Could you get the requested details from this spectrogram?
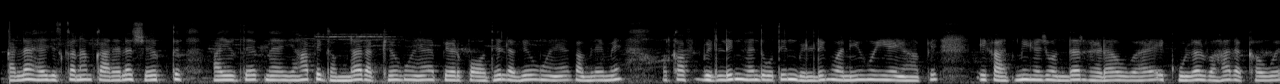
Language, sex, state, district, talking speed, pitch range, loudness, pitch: Hindi, female, Rajasthan, Churu, 205 wpm, 195-215 Hz, -19 LUFS, 205 Hz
